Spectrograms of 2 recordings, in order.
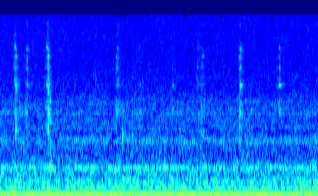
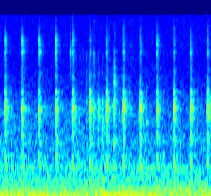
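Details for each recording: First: Clairtone console stereo record changer mid-troubleshooting: soft irregular ticks over a low hum as the record drops and the tonearm swings over and lowers. The cycle is working normally, though it needs more lubrication. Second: Clairtone console stereo record changer running at a different speed: about six even ticks per second over a low hum as something underneath interferes, possibly a part knocking against the gears, cause unknown.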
